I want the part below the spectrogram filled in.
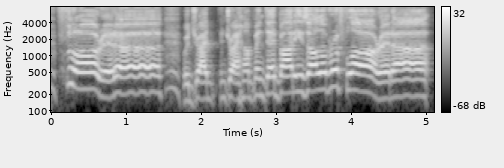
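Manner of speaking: slow announcer voice, milking each word; dramatic movie-trailer read; booming mock announcer.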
